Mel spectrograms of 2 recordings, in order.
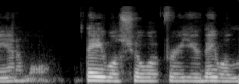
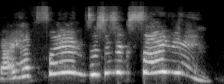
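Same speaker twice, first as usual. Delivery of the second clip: high, squeaky mock cheer; mock excited; 7 dB louder, slower than usual. Mocking her past self with a giddy squeal. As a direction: play the giddy partygoer she pretended to be.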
